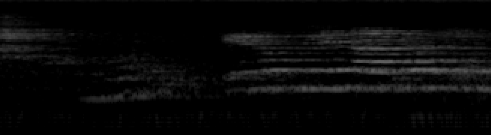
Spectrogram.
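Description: A faint, distant high-pitched voice holds one long, slightly wavering note, starting about a second in.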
